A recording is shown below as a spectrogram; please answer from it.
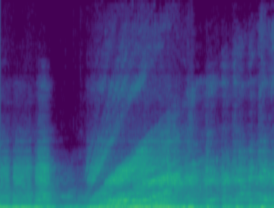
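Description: Loud distorted music with electric guitar and effects. It thins out briefly about a second in, then comes back with a sweep rising in pitch and swooping glides.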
